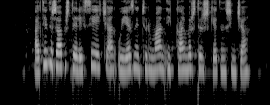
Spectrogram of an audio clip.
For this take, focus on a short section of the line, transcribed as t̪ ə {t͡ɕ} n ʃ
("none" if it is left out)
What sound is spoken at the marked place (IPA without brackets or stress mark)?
none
